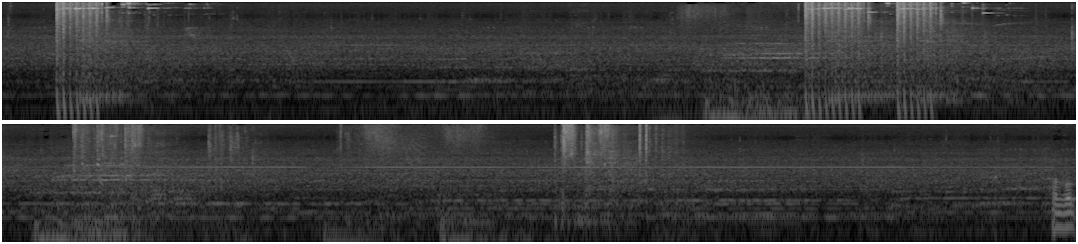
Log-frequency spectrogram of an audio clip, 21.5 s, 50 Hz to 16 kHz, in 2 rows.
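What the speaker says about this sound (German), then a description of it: "Von wo kommen jetzt die Schüsse?" Gunfire in the video game Far Cry 5 erupts in several loud, sharp bursts spread across the stretch, with rapid volleys clustered in the middle and near the end over a steady background of game ambience.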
